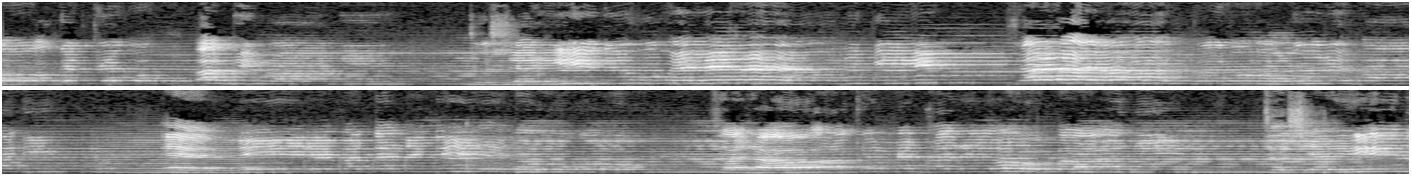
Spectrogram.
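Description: A young girl singing a song, accompanied by a harmonium whose steady held notes sound under her voice.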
